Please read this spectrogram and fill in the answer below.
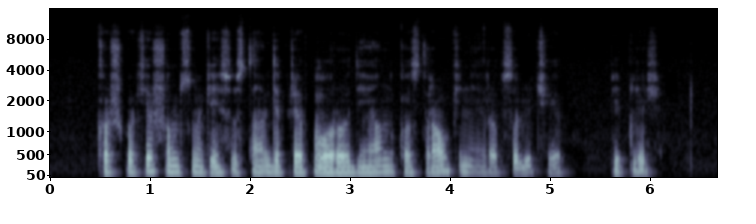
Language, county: Lithuanian, Tauragė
